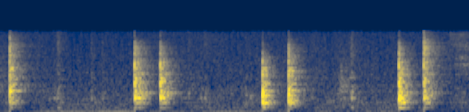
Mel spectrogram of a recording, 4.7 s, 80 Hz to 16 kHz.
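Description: Seven short, bright taps, several in close pairs, are struck across a wooden violin bridge, each a dry knock that dies away quickly. The bridge's tap tone is too low compared to the violin's back, estimated at about 196.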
